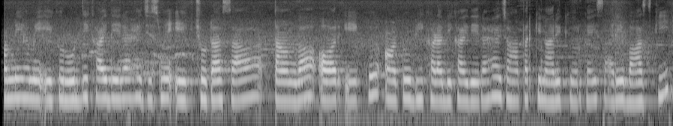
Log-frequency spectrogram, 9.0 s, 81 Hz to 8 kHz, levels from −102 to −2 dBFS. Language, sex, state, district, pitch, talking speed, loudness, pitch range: Hindi, female, West Bengal, Dakshin Dinajpur, 210 Hz, 205 wpm, -27 LUFS, 205-220 Hz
